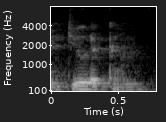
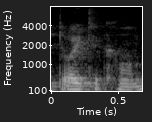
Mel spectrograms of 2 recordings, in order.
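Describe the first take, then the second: First: The middle consonant sounds like a soft D. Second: The middle consonant is a clearly pronounced T. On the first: The speaker calls it wrong. "they used to say Christina Dudicum. I'm like, what?" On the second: The speaker calls it right. "It's actually Deutecom with with the T pronounced"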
